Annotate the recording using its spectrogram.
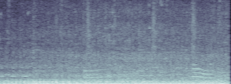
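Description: Road traffic: a TransJakarta city bus drives away with a steady low engine sound, among passing cars.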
